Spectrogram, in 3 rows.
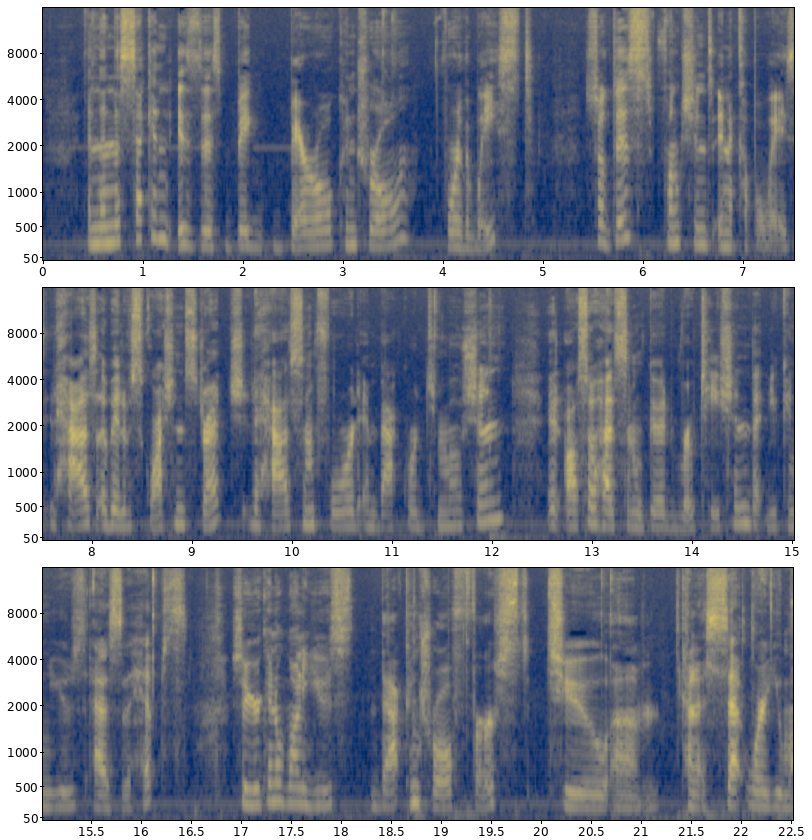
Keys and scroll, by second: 11.7 e, 18.8 super+z, 21.1 0, 21.4 Tab, 21.7 0, 22.1 Tab, 22.3 0.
